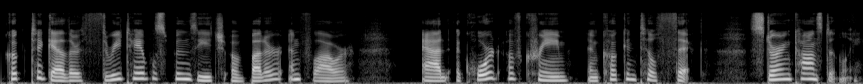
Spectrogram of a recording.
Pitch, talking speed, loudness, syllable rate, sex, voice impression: 205 Hz, 140 wpm, -19 LUFS, 4.2 syllables/s, female, feminine, adult-like, slightly cool, slightly intellectual, calm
